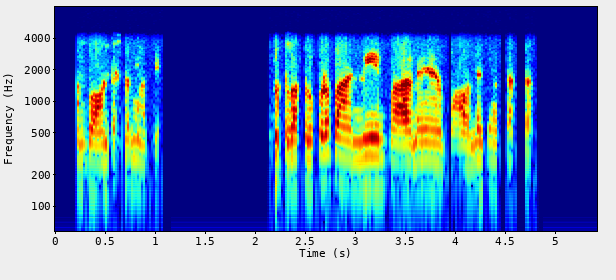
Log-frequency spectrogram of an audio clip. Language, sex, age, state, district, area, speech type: Telugu, male, 30-45, Andhra Pradesh, East Godavari, urban, conversation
